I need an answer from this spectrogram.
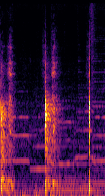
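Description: A knife chops a cucumber into wedges with three crisp, evenly spaced strikes, each a short sharp knock, over a faint steady background.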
